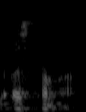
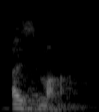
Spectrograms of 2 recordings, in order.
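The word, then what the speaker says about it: asthma: Even doctors को I have heard saying this अस्थमा. Probably जी जो popular pronunciation होती है वो चल जाती है, बट अगर आप प्रोनाउंसिएशन की बात करेंगे, this not अस्थमा, this is अजमा.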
